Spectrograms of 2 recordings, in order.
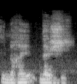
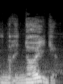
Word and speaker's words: Imre Nagy: Hein, je prononce à la française, en fait c'est Imre Nagy, hein, car le mot Nagy en hongrois veut dire grand, hein, pour votre culture personnelle, donc c'est Nagy, hein, comme ça on le prononce.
